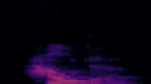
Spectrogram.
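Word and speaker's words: Gouda: like a Swiss cheese ybur cheese GDA cheese guda is actually pronounced Howa in the Netherlands um those actually contain vitamin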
